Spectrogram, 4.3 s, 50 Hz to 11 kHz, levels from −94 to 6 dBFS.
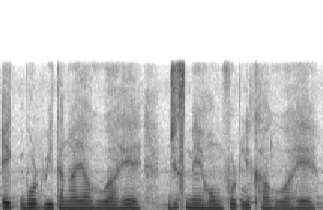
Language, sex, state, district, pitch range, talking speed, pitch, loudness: Hindi, female, Arunachal Pradesh, Papum Pare, 180-200 Hz, 165 wpm, 190 Hz, -18 LUFS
